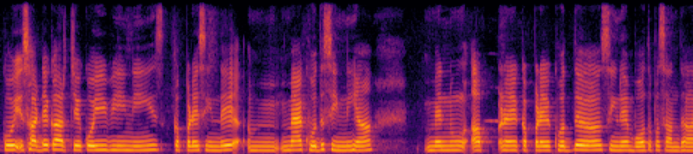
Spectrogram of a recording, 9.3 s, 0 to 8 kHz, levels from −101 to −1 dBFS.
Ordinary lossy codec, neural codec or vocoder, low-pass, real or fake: none; none; none; real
